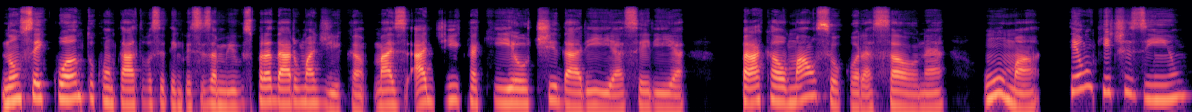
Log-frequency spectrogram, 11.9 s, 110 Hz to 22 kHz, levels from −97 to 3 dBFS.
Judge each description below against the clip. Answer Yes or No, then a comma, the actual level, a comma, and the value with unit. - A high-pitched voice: No, medium, 170 Hz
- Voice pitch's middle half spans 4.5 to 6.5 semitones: Yes, average, 5.0 semitones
